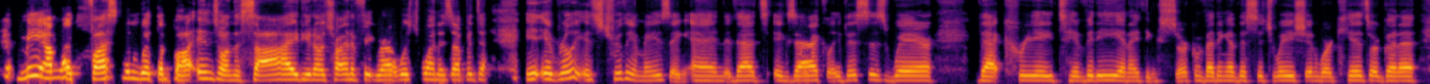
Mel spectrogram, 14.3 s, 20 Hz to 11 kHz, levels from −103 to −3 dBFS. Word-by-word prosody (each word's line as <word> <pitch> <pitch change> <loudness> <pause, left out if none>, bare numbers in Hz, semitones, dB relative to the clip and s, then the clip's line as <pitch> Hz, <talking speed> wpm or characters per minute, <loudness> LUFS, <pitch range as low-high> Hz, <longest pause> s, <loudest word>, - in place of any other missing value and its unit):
Me, 335 +8 +5
I'm 265 0 +8
like 230 -6 +6
fussing 245 +2 +5
with 230 -1 +5
the 210 - +6
buttons 235 +5 +3
on 190 -2 +3
the 185 - -4
side, 205 +5 +5
you 210 - +3
know, 200 -1 0
trying 205 +1 +1
to 210 - -3
figure 195 -2 -1
out 195 - +1
which 205 0 0
one 215 -2 -1
is 195 +1 -6
up 205 +1 0
and 210 0 -4
down. 210 - -5 0.4
It 220 0 +1
it 225 -2 +3
really 245 +5 0
is 195 0 -7
truly 235 0 -6
amazing, 180 -4 -8
and 175 -3 -5
that's 175 -4 -2
exactly 180 -1 -2
this 195 +2 -7
is 190 -3 -5
where 180 0 -2 0.4
that 170 -2 +1
creativity, 180 0 -3
and 165 -1 -6
I 160 - -8
think 150 -1 -17
circumventing 170 +3 -6
of 170 - -5
this 170 -3 -8
situation 170 +1 -6
where 165 -1 -6
kids 180 +4 -6
are 175 -1 -3
gonna 170 0 -1
185 Hz, 195 wpm, -23 LUFS, 175-210 Hz, 0.4 s, I'm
